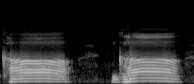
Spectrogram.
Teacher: महाप्राण व्यंजनों के उच्चारण में हंकार जैसी ध्वनि विशेष रूप से रहती है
